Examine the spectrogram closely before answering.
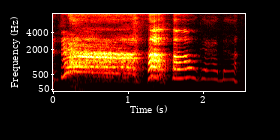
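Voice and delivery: loud, high mock wail; falling-out horror. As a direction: wail it out in hammed-up despair, then drop away. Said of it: "Y'all, I fell out".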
